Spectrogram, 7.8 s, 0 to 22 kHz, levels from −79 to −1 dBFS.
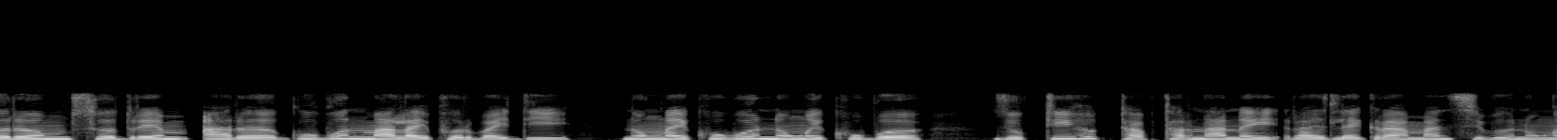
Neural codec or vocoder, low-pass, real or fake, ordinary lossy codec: none; 7.2 kHz; real; Opus, 64 kbps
